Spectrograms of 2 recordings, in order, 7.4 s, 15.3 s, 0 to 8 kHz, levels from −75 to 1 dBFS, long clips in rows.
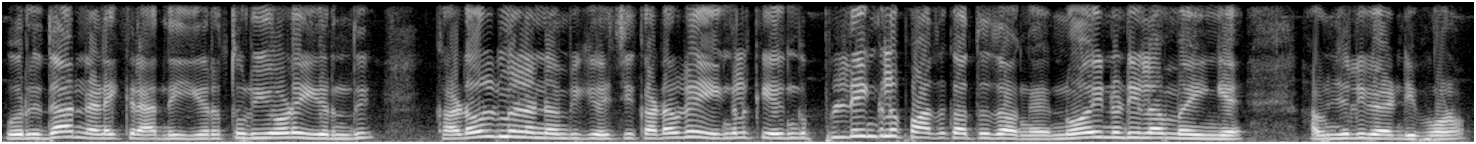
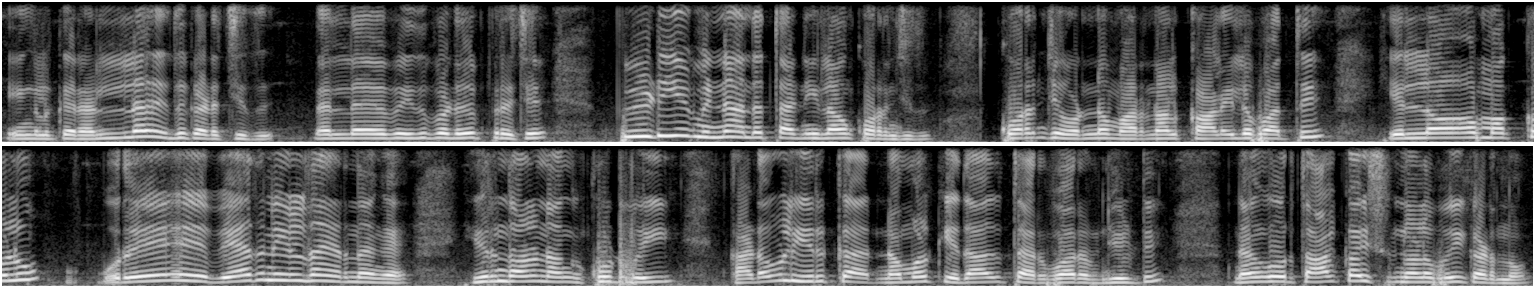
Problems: none marked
